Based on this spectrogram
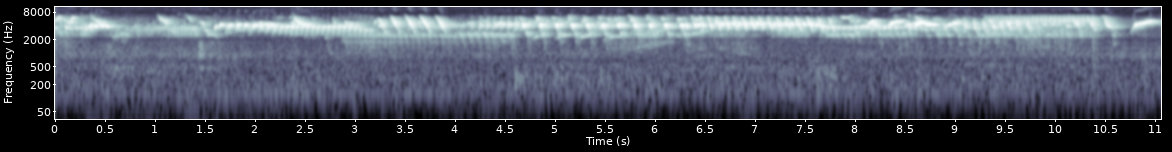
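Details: Canary pouring out an unbroken eleven-second song of rapid rolls, chattering trills and quick slurred notes, loud and high, with no pauses and no other sounds.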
